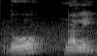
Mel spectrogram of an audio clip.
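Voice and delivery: "दुनाली" split slowly as "du... naali"; slow syllable demo. Shown as a demonstration. Teacher breaks up the word for students, slow and separated. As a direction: draw out the first syllable of "दुनाली", then "naali". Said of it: "दो का दो बन जाता है".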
